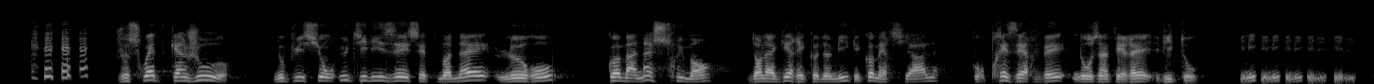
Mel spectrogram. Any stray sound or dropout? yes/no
yes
